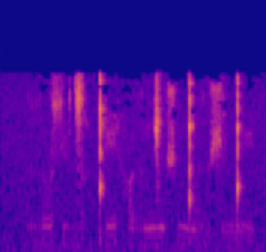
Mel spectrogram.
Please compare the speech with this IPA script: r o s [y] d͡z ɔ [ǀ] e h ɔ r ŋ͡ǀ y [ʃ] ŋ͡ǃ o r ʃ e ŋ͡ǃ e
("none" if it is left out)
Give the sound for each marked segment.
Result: y, ǃ, ʃ

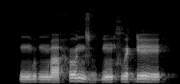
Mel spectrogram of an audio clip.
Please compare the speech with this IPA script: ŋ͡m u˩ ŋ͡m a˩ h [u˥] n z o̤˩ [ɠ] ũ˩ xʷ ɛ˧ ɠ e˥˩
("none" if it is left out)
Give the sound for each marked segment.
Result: o˥, ɓ

